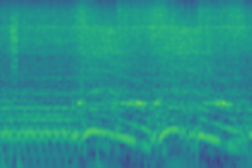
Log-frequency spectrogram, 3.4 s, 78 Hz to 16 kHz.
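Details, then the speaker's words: 1999 Toyota Corolla G6 petrol engine at idle, smooth with steady revs and no ticking or knocking, but loud and raspy from a huge exhaust leak under the car, escaping through a hole beneath the door area; exhaust needs replacing. "but the main thing is we can hear is there's a huge exhaust leak coming from under the car"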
